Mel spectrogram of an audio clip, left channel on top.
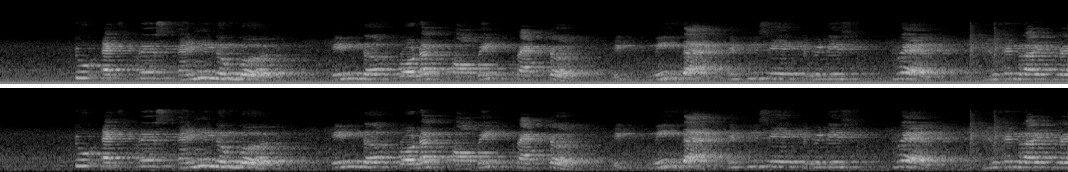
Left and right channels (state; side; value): noise; left; hum, 10 dB below the sound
